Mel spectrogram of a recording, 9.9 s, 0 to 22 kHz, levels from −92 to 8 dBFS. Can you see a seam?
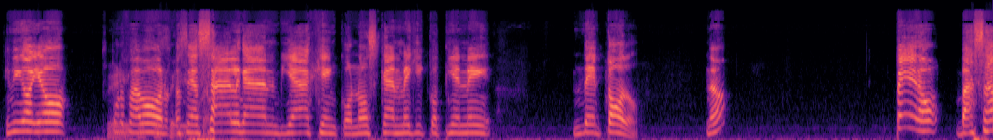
no; 0 cuts

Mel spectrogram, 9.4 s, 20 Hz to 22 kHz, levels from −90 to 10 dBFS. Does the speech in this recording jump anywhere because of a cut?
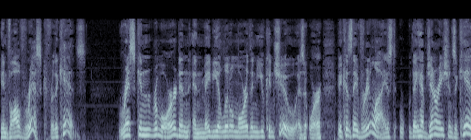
no; 0 cuts

